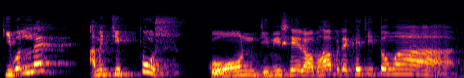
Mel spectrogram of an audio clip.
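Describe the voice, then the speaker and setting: A man's voice: high voice, sing-song, moderate pace. A man playing a henpecked but stubborn retired Bengali husband and father in an audio drama, moving between hesitant pleading and indignation. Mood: indignant.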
